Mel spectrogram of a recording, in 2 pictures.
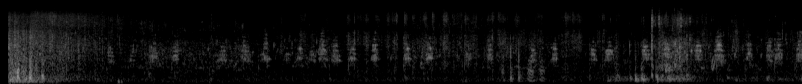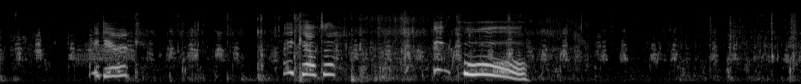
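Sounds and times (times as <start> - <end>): hose water splashing into pool: 0.1 - 16.0
ducks quacking: 1.0 - 16.0.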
